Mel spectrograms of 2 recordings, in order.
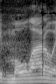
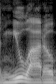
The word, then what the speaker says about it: mulatto: You say mulatto. It's actually, the correct pronunciation is mulatto because of, you know, the origins that I just explained to you.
